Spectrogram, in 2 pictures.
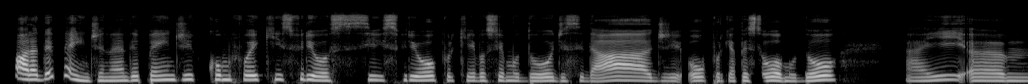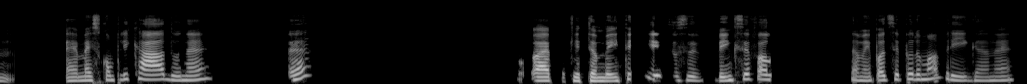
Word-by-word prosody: Olha, 235 Hz, -4 st, +8 dB
depende, 200 Hz, -, -1 dB
né, 175 Hz, +1 st, 0 dB
depende 210 Hz, +3 st, 0 dB
como 215 Hz, -1 st, +2 dB
foi 210 Hz, 0 st, +2 dB
que 230 Hz, +2 st, -7 dB
esfriou, 215 Hz, -4 st, +1 dB
s 175 Hz, -, -5 dB, 0.3 s
se 205 Hz, -, -3 dB
esfriou 195 Hz, 0 st, +1 dB
porque 175 Hz, -1 st, -7 dB
você 175 Hz, 0 st, -3 dB
mudou 165 Hz, -1 st, -1 dB
de 160 Hz, -1 st, -7 dB
cidade 165 Hz, 0 st, +2 dB
ou 170 Hz, +2 st, 0 dB
porque 165 Hz, -1 st, -9 dB
a 155 Hz, -, -5 dB
pessoa 170 Hz, +1 st, +1 dB
mudou. 170 Hz, +7 st, +3 dB, 0.7 s
Aí, 190 Hz, +6 st, -3 dB
hã, 175 Hz, +1 st, -1 dB, 1.1 s
é 170 Hz, +2 st, -1 dB
mais 185 Hz, +1 st, -1 dB
complicado, 225 Hz, 0 st, +3 dB
né? 200 Hz, +4 st, 0 dB, 0.9 s
Hã? -, -, +3 dB, 2.1 s
Bo -, -, -15 dB
Ah, 175 Hz, -1 st, +7 dB
porque 165 Hz, -, -2 dB
também 160 Hz, -1 st, +3 dB
tem 245 Hz, -, -5 dB
isso, 375 Hz, -, -2 dB
se 180 Hz, -2 st, -4 dB
bem 180 Hz, -1 st, +1 dB
que -, -, -11 dB
você 245 Hz, 0 st, 0 dB
falou 225 Hz, -1 st, +1 dB, 0.8 s
também 180 Hz, 0 st, -4 dB
pode 195 Hz, +1 st, 0 dB
ser 230 Hz, -, -2 dB
por 245 Hz, +2 st, -1 dB
uma 245 Hz, +2 st, -1 dB
briga, 180 Hz, -, -5 dB
né? 185 Hz, +3 st, -6 dB
185 Hz, 135 wpm, -24 LUFS, 170-210 Hz, 2.1 s, Olha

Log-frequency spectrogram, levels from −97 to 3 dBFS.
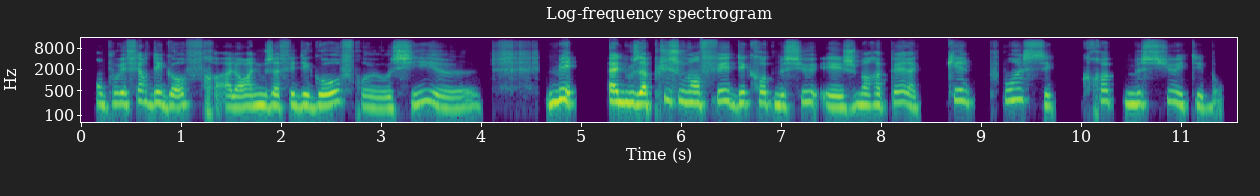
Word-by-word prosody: on 210 Hz, -, -3 dB
pouvait 215 Hz, +3 st, 0 dB
faire 235 Hz, +3 st, -4 dB
des 225 Hz, +2 st, +2 dB
gaufres. 195 Hz, +2 st, -3 dB
Alors 175 Hz, 0 st, -1 dB
elle 190 Hz, -, +1 dB
nous 200 Hz, 0 st, +3 dB
a -, -, +2 dB
fait 200 Hz, -, -2 dB
des 195 Hz, +1 st, +2 dB
gaufres, 195 Hz, +4 st, +3 dB
heu, 165 Hz, -2 st, -5 dB
aussi, 205 Hz, +8 st, -1 dB
heu, 165 Hz, +2 st, -6 dB, 0.7 s
mais 225 Hz, 0 st, +6 dB, 0.3 s
elle 245 Hz, -1 st, +8 dB
nous 225 Hz, -1 st, +5 dB
a 215 Hz, -, +10 dB
plus 270 Hz, +6 st, -4 dB
souvent 235 Hz, -3 st, +2 dB
fait 250 Hz, +4 st, -2 dB
des 225 Hz, +2 st, 0 dB
croque 220 Hz, 0 st, -3 dB
monsieur 200 Hz, +4 st, -1 dB
et 175 Hz, -2 st, +1 dB
je 175 Hz, +4 st, -2 dB
m'en 200 Hz, -1 st, +1 dB
rappelle 205 Hz, +3 st, -2 dB
à 175 Hz, -, -4 dB, 0.3 s
quel 265 Hz, -4 st, -2 dB, 0.3 s
point 275 Hz, +2 st, -1 dB
ces 195 Hz, -9 st, -5 dB, 0.3 s
croque-monsieur 235 Hz, -1 st, -3 dB
étaient 195 Hz, -2 st, -4 dB
bons. 175 Hz, -, -13 dB
210 Hz, 185 wpm, -21 LUFS, 190-235 Hz, 0.7 s, a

